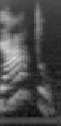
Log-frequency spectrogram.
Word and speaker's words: gato: Em gato, é o gá, que também é a penúltima sílaba.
